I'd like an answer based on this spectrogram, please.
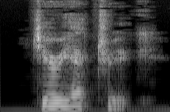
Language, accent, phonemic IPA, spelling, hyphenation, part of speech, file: English, Australia, /ˌdʒɛɹ.iˈæt.ɹɪk/, geriatric, ge‧ri‧at‧ric, adjective / noun, En-au-geriatric.ogg
- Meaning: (adjective) 1. Relating to the elderly 2. Elderly, old 3. Relating to geriatrics; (noun) An old person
